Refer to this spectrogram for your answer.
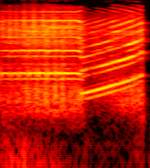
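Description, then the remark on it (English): A bug-type Pokémon's cry from a video game: a loud, buzzy synthetic tone with stacked harmonics that holds steady, then bends upward in pitch like a rising siren before cutting off abruptly, lasting under two seconds. “Can I play the cry real quick?”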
